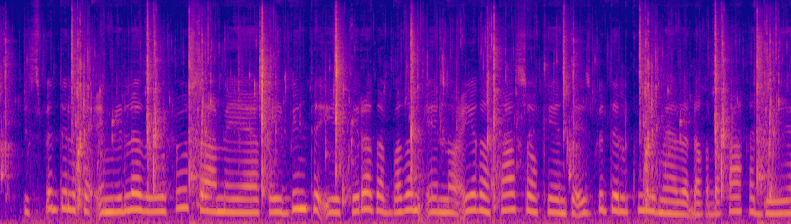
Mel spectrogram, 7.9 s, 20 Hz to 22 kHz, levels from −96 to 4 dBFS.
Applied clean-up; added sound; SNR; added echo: none; Splash, splatter; 5 dB; none.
